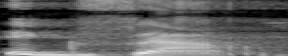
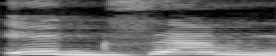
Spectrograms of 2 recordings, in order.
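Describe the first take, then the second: First: The first vowel sounds like 'i' in big. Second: The first vowel sounds like 'e' in bed. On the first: The speaker calls it right. "উচ্চারণ ই" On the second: The speaker calls it wrong. "এক্সাম নয়, এ নয়"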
